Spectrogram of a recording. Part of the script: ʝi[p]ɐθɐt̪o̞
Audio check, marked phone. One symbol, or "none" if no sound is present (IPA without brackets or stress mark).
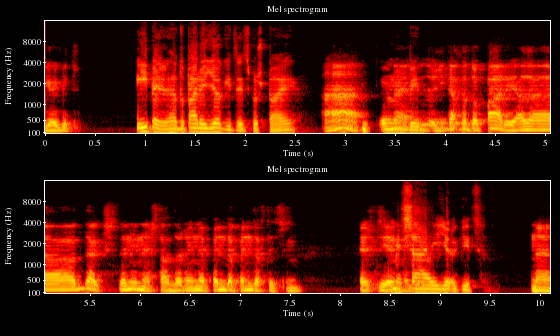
k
